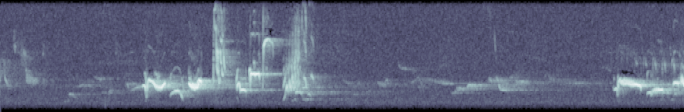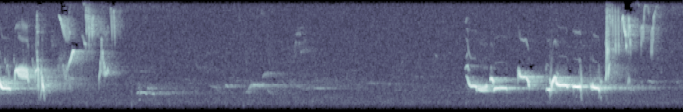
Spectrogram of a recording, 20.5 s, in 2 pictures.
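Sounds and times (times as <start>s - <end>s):
common blackbird singing: 0.0s - 5.0s, 5.7s - 8.0s, 8.6s - 12.8s, 17.2s - 20.2s.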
